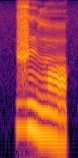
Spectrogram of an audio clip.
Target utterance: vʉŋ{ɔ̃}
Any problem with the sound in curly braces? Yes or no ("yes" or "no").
no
